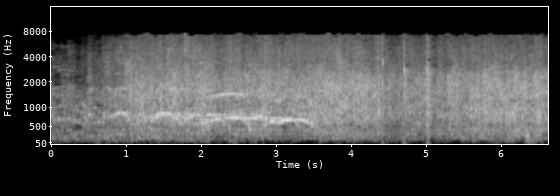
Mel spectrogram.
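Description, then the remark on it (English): Steady audience applause, a dense wash of clapping that starts softly and holds loud for several seconds, with faint cheers and chuckles scattered through the crowd. “Everybody applause.”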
